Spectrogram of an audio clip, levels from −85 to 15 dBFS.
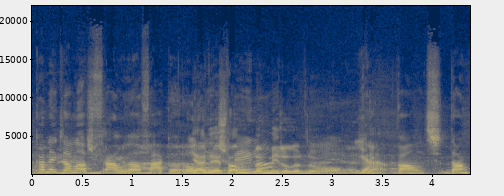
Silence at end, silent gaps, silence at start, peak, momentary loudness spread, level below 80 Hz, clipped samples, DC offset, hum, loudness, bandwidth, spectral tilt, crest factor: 0 s; none; 0 s; 0 dBFS; 5 LU; -38 dBFS; under 0.1%; under 0.1%; none; -11 LUFS; 17 kHz; -5.5 dB/octave; 12 dB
